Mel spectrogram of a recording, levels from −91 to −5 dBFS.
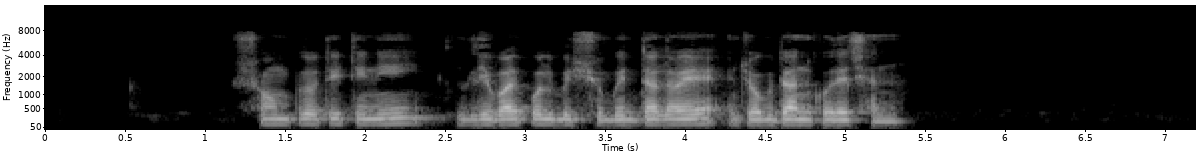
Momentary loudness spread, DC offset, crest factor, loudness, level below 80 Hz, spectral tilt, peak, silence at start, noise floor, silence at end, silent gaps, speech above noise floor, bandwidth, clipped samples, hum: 12 LU; under 0.1%; 24 dB; -37 LUFS; -78 dBFS; -4.5 dB/octave; -16 dBFS; 1.2 s; under -90 dBFS; 1.85 s; none; over 53 dB; 8 kHz; under 0.1%; none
